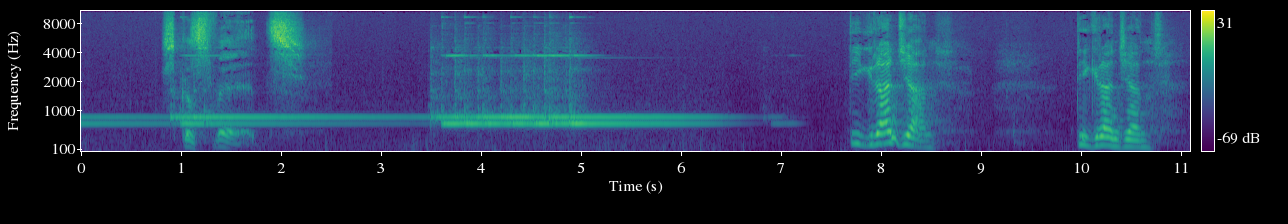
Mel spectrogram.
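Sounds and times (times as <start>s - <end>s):
electronic doorbell chime at a home: 0.0s - 7.2s
speech: 0.9s - 2.3s, 7.7s - 8.7s, 10.0s - 10.9s.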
